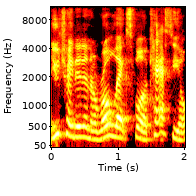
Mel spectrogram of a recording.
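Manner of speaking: normal talking voice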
